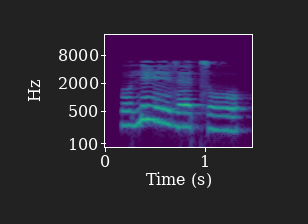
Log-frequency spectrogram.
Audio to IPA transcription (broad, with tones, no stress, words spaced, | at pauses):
ʊ˨neː˦˨zɛ˨ t͡soː˨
